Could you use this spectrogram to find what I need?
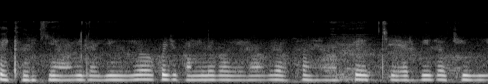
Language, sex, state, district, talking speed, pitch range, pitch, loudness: Hindi, female, Uttar Pradesh, Varanasi, 255 wpm, 205-215 Hz, 210 Hz, -18 LUFS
